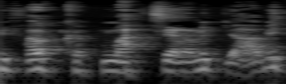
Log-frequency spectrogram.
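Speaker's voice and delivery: talking through laughter. Talking to viewers, laughing while talking. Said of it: "I'm laughing, you guys".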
